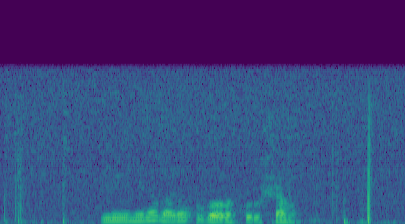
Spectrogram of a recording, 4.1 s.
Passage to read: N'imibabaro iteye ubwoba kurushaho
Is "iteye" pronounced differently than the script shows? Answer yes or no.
yes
